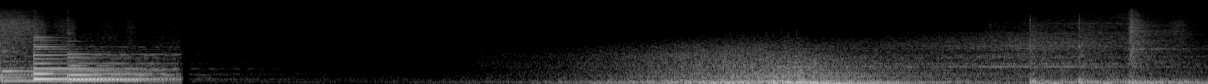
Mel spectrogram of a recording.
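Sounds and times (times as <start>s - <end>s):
deep rumble: 4.1s - 10.5s.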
